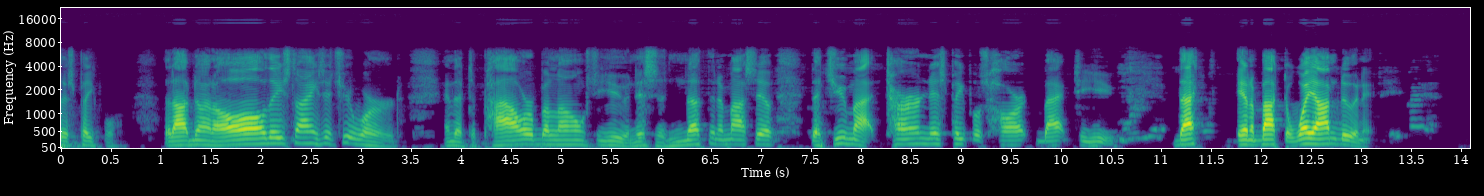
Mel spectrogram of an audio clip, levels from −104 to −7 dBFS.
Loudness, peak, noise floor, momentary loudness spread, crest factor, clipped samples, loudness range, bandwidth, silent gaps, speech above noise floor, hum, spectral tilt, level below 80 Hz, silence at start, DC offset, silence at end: -25 LUFS; -4 dBFS; -60 dBFS; 20 LU; 22 dB; under 0.1%; 10 LU; 6.8 kHz; none; 34 dB; none; -5.5 dB/octave; -64 dBFS; 0 s; under 0.1%; 1 s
